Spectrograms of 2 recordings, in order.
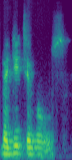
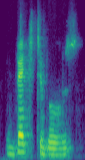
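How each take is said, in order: First: The word is said with four syllables. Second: The word is said with three syllables. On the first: The speaker calls it wrong. "not vegetables" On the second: The speaker calls it right. "three syllables"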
